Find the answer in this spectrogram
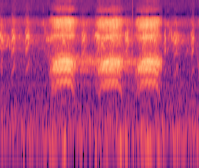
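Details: Indian crow calling three times: harsh, grating caws of equal length with short pauses between them, over low background hum.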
